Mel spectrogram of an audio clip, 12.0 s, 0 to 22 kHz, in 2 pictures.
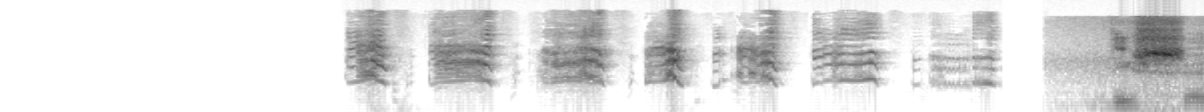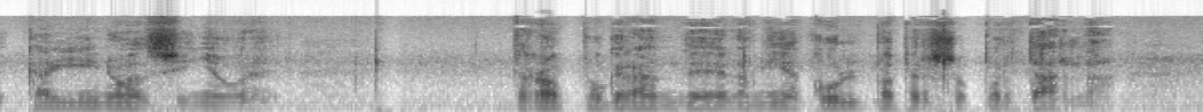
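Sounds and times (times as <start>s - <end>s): high-pitched animal calls: 1.8s - 5.0s.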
